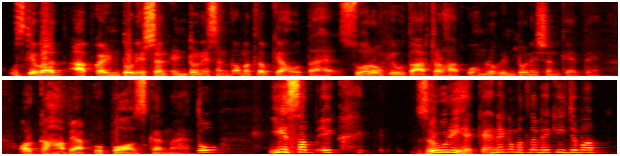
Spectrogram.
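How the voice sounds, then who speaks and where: Guy teaching an exam prep class, keeps asking and answering his own questions, soft dark tone. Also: fairly high pitch. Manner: emphatic, asks questions and answers them himself.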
